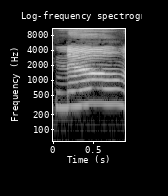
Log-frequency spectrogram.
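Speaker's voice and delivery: high, drawn-out retort; retold defiant no. Car owner retelling the comeback to the officer, defiant. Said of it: "I'm like".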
